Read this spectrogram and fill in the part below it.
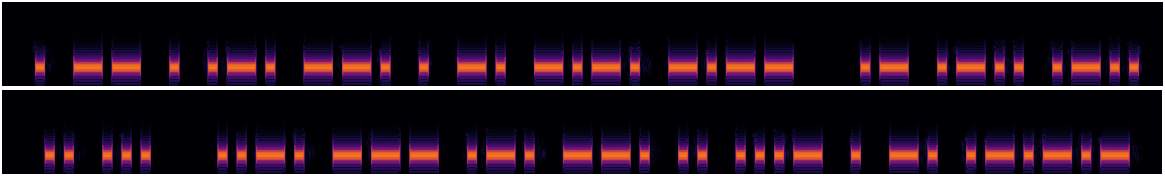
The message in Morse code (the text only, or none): EMERGENCY ALL IS FORGIVEN.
